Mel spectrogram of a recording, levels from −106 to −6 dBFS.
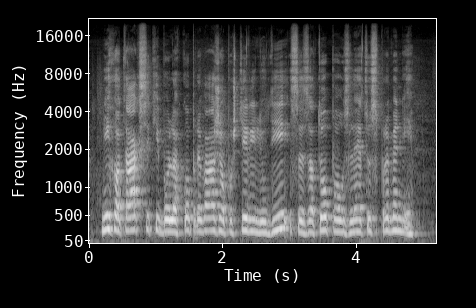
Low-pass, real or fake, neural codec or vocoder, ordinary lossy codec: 19.8 kHz; real; none; none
